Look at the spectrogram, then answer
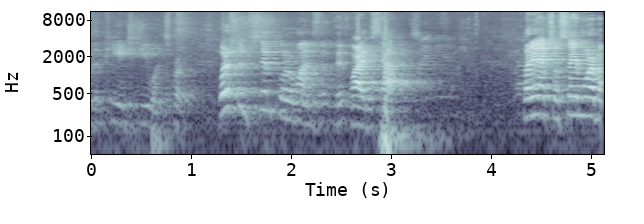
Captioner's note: none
